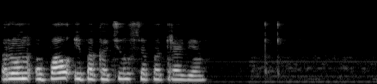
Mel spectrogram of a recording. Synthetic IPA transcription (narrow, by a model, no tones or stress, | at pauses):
ronʊpɑlˠipəkɐtʲilˠsʲəpɐt̪ɾɐvʲe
